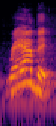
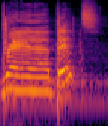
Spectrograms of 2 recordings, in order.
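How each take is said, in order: First: Said in the usual way. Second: RABBIT in two separate beats, rising at the end; clapped-out syllables. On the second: Shown as a demonstration. Teacher claps out the word for pupils, syllable by syllable. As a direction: draw out RAB, then a distinct BIT. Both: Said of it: "clap it out".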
